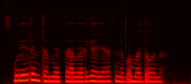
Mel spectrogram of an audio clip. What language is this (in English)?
Kalenjin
